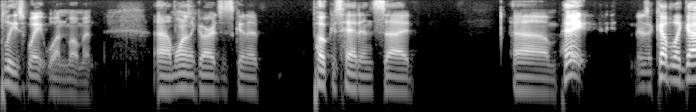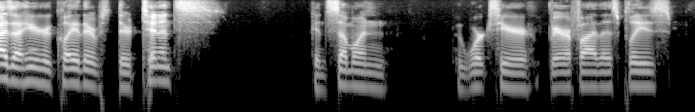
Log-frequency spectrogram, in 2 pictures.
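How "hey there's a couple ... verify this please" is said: polite, raised voice calling out. A guard pokes his head inside to ask staff to verify tenants, guard calling inside. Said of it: "2 guards at the front. It's currently closed, sir, as per orders of the owner".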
